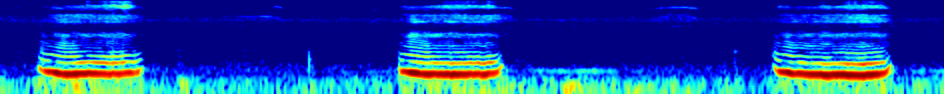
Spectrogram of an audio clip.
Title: He Snores Really Loud!!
